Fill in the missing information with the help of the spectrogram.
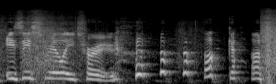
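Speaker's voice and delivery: giggling, high and delighted; laughing in disbelief. Real, not acted. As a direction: laugh it out, can't believe it.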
